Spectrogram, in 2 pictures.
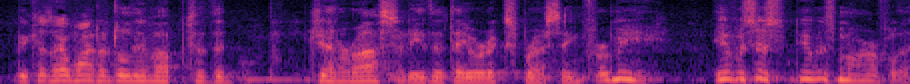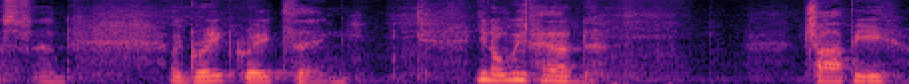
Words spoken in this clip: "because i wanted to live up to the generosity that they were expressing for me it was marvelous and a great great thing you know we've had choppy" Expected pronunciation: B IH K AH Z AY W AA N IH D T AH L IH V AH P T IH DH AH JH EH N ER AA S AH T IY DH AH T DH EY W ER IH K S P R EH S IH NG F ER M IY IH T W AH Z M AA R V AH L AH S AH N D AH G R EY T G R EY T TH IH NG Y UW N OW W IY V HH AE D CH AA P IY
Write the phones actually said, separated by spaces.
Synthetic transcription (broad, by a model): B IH K AH Z AY W AA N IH D T AH L IH V AH P T IH DH AH JH EH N ER AA S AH T IY DH AH T DH EY W ER IH K S P R EH S IH NG F ER M IY IH T W AH Z M AA R V L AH S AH N AH G R EY T G R EY T TH IH NG Y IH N OW W IY V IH D CH AA P IY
